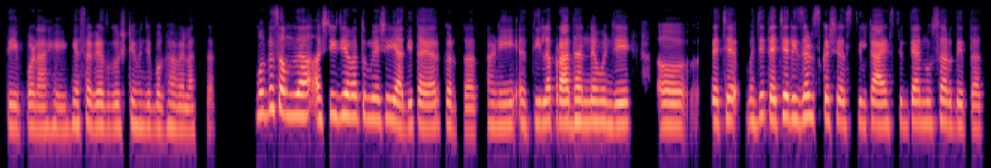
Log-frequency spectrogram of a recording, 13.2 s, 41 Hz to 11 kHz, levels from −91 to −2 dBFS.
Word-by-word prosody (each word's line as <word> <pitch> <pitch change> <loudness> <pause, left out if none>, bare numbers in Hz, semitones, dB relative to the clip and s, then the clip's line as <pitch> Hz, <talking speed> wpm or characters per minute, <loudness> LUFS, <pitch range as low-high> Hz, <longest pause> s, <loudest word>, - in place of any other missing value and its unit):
ते 170 -1 -2
पण 170 -1 -1
आहे, 160 0 -5
ह्या 180 -1 -2
सगळ्याच 175 -3 0
गोष्टी 170 +3 -5
म्हणजे 170 -1 -6
बघाव्या 165 0 -5
लागतात. 150 0 -9 0.6
मग 255 +2 +2
समजा 245 -4 +6 0.2
अशी 215 +4 0
जेव्हा 235 0 +5
तुम्ही 215 -2 0
अशी 210 +1 -1
यादी 175 -2 +2
तयार 170 0 +1
करता 155 -3 -4 0.2
आणि 175 0 -4 0.3
तिला 190 0 +2
प्राधान्य 195 -1 +4
म्हणजे 180 -1 0 0.4
अ, - - -1 0.6
त्याचे 195 +1 +2 0.2
म्हणजे 200 +3 -2
त्याचे 215 +2 +6
रिझल्ट्स 220 +2 +2
कसे 210 0 0
असतील, 190 0 -6
काय 180 -2 +3
असतील 180 +1 -11
त्यानुसार 190 0 -1
देतात. 165 -2 -4
185 Hz, 150 wpm, -22 LUFS, 170-205 Hz, 0.6 s, समजा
